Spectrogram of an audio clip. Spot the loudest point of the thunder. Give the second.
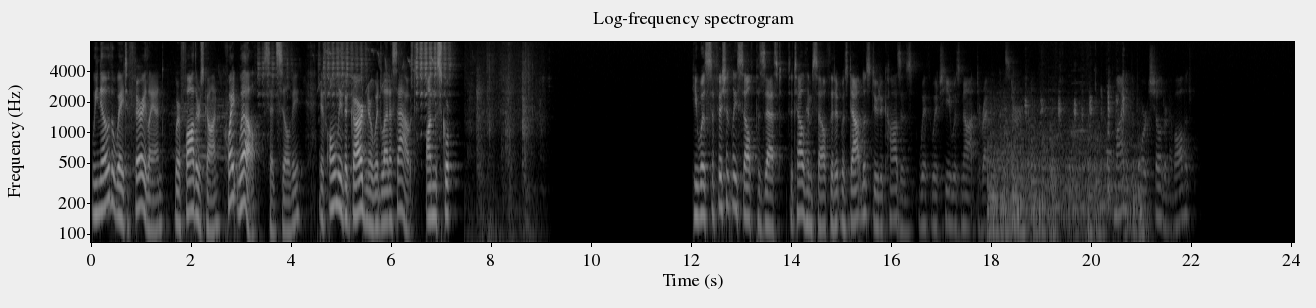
18 s.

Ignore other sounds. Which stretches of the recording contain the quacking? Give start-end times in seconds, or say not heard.
18.6-20.7.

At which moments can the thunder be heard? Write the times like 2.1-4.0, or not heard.
17.9-21.1.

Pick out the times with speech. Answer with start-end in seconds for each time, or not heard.
0.0-7.2, 12.0-18.8, 20.4-22.0.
